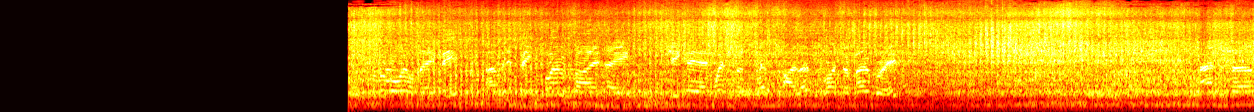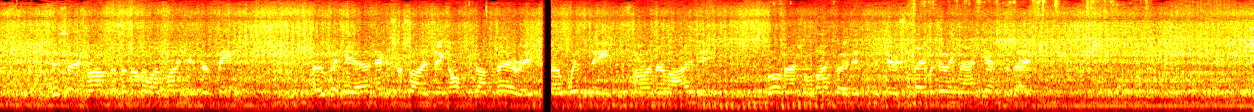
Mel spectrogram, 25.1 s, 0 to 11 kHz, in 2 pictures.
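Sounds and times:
helicopter engine and rotor drone: 3.5 - 25.0
commentator over public address: 3.6 - 9.4, 11.8 - 23.9.

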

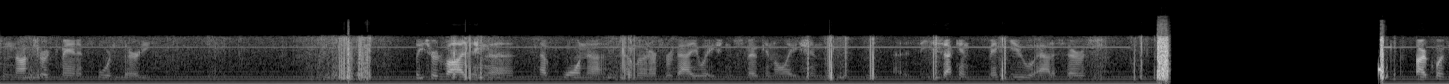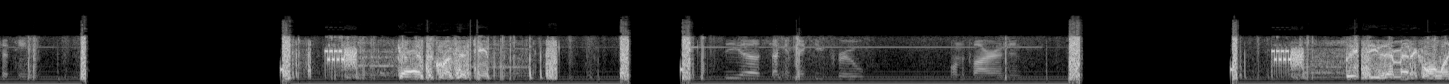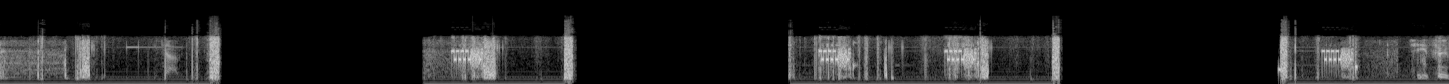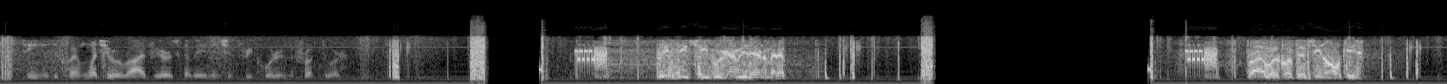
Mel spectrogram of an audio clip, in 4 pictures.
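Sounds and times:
radio squelch burst: 0.0 - 11.7, 17.3 - 25.3, 26.8 - 30.0, 41.8 - 52.8, 55.0 - 57.9
radio transmissions: 0.0 - 11.7, 13.8 - 15.4, 17.3 - 25.3, 26.8 - 31.2, 33.2 - 34.8, 36.9 - 39.6, 41.8 - 52.8, 55.0 - 57.9
steady hum: 0.0 - 11.7, 17.3 - 25.3, 26.8 - 31.1, 48.9 - 52.7.

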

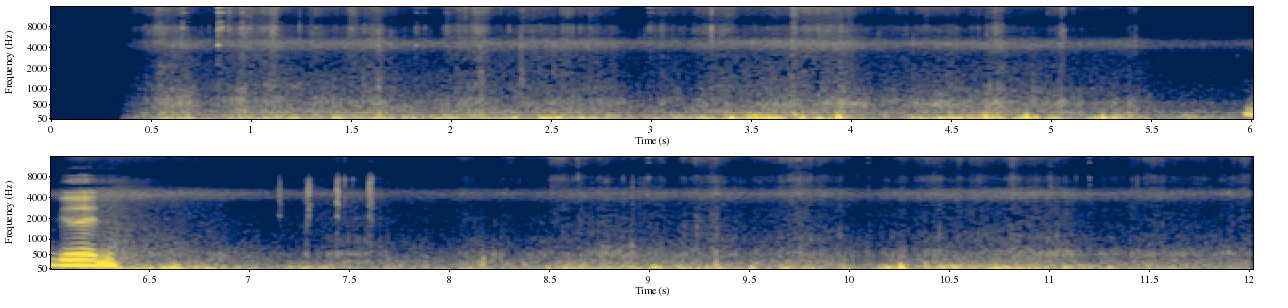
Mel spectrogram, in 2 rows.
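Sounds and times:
horse hoofbeats on grass: 0.4 - 5.5, 8.0 - 12.0.

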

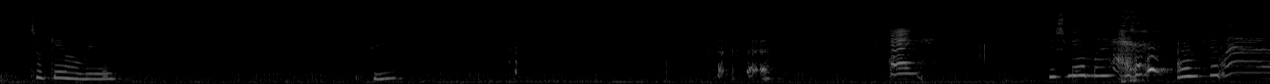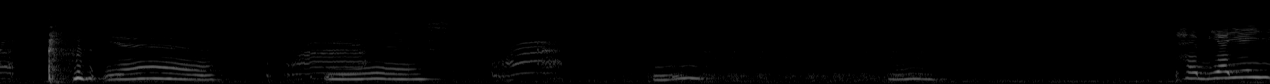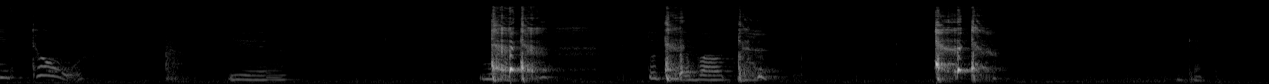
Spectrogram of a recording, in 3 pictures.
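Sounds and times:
cat meowing: 17.6 - 18.4.

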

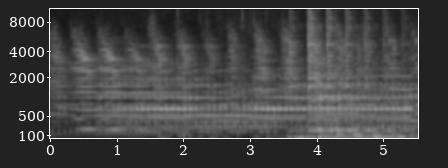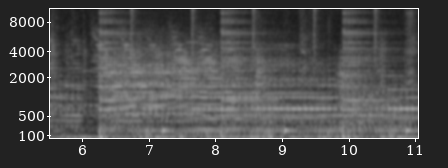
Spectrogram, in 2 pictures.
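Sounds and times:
held synth tones: 0.0 - 11.0
deep bass: 3.3 - 11.0.

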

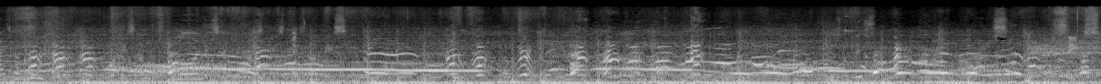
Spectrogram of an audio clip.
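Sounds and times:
dogs yipping and whining: 0.0 - 11.0
sled dogs howling: 0.0 - 11.0.

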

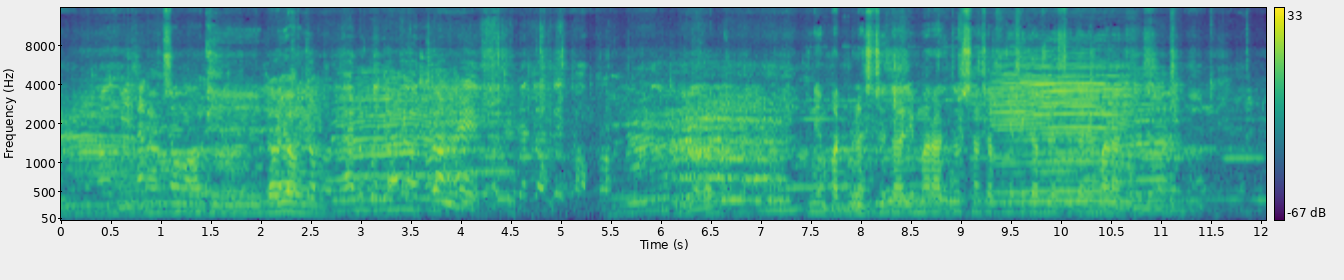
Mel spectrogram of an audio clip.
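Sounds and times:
cattle mooing: 0.0 - 4.6, 5.4 - 12.0.

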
